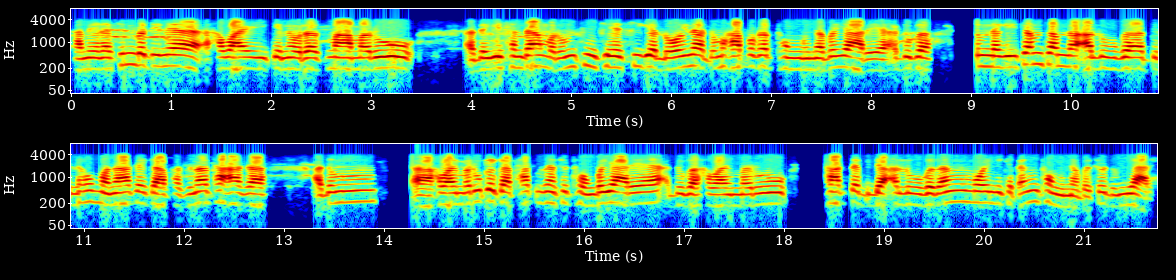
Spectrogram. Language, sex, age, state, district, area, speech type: Manipuri, female, 60+, Manipur, Imphal West, rural, conversation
